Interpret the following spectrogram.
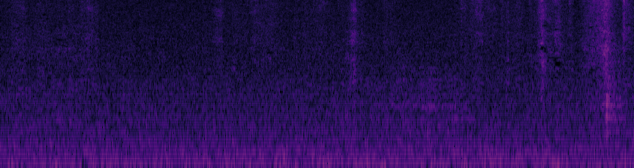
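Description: Faint handling noise from small plywood blocks with plastic pipe stubs being moved and set on a workbench, with a few light taps near the end.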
